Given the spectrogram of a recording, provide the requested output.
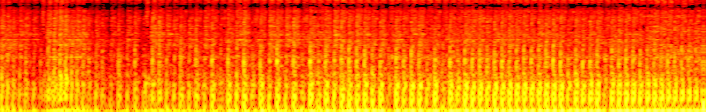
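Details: Honda Foreman ATV after carb cleaning to fix not staying running: thumping catches, firms up and settles to an even idle of about three beats a second; runs properly.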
